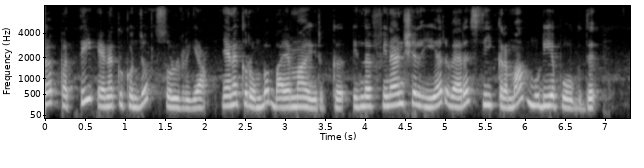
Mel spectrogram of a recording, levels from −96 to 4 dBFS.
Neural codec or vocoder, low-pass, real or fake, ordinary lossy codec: none; none; real; none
